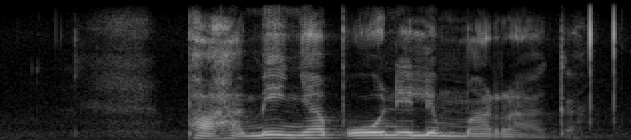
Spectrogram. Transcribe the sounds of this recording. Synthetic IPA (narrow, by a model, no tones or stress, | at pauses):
pʰahameŋ̩japʼɔnɛlɪm̩maraːkʼa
